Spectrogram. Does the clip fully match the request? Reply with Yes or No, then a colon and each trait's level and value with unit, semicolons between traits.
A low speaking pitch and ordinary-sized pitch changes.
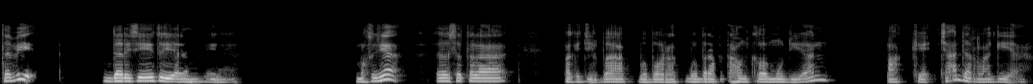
Yes: low, 125 Hz; average, 4.1 semitones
